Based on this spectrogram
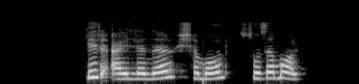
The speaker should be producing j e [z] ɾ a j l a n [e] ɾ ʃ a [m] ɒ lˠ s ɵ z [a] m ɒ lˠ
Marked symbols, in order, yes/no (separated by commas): no, no, yes, yes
